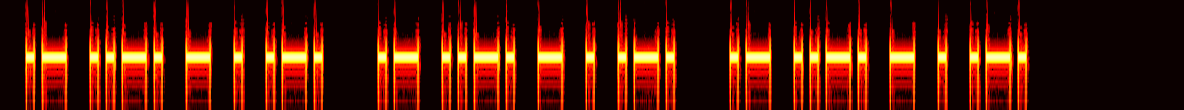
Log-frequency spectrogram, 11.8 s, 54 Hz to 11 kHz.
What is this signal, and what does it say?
Morse code, heard as a keyed tone, about 15 wpm, 700 Hz. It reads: AFTER AFTER AFTER
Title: Top 300 Words Repeated 15wpm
